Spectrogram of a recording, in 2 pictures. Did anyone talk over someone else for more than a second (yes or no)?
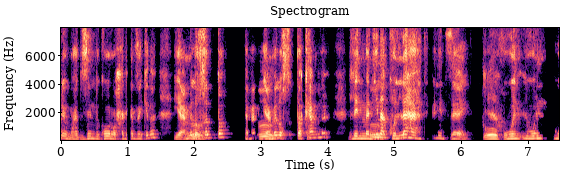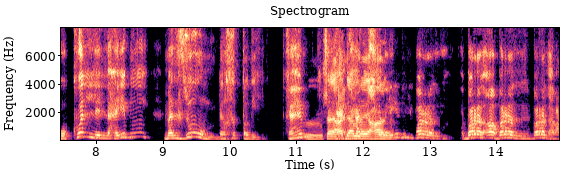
yes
